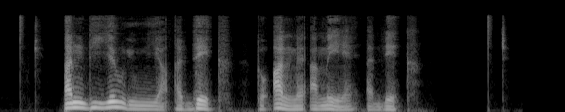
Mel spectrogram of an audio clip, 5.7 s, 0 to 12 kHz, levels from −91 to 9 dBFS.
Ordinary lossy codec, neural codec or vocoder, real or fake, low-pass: AAC, 32 kbps; codec, 16 kHz, 0.5 kbps, FunCodec, trained on Chinese and English, 25 frames a second; fake; 7.2 kHz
